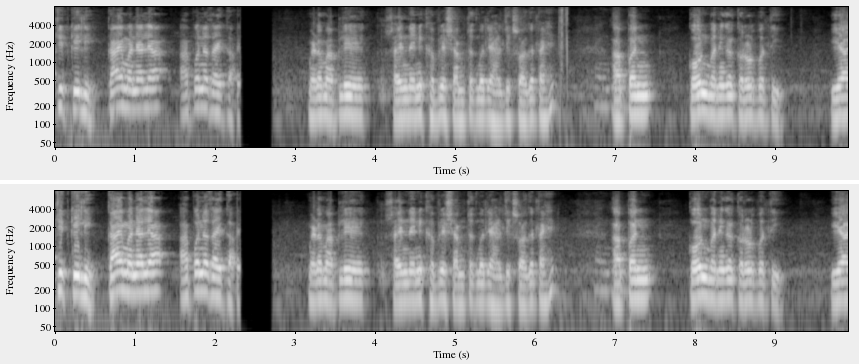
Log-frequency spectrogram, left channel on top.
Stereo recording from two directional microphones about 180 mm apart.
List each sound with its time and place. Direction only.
0.0 s speech: 20° right (ahead or behind)
3.2 s a man's voice: centre (ahead or behind)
